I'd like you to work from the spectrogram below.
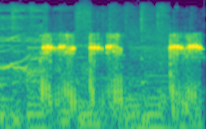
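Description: A voice imitates a cricket, producing short, high-pitched chirping bursts in a quick rhythmic series, loud and close.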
